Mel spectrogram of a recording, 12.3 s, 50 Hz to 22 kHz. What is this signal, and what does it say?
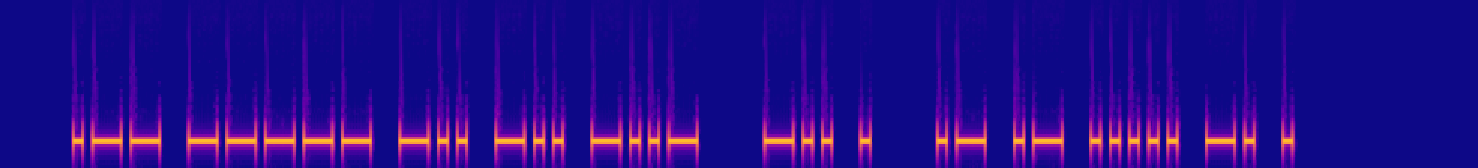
Morse code, heard as a keyed tone, about 15 wpm, 700 Hz. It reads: W0DDX DE AA5NE
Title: USA Callsign DE Callsign - 5 Characters - 15wpm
